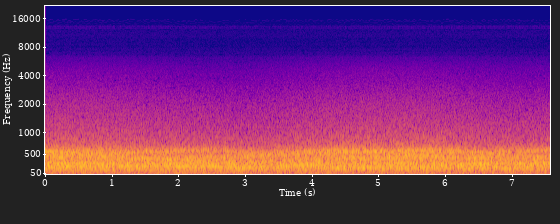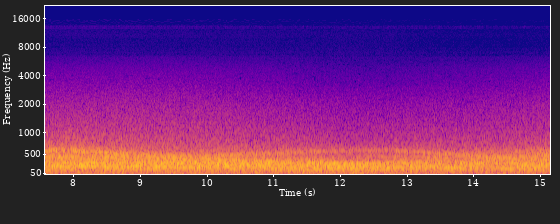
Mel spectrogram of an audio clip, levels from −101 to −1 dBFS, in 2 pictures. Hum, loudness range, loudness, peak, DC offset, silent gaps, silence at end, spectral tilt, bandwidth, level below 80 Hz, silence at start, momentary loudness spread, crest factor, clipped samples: none; 3 LU; -19 LUFS; -6 dBFS; under 0.1%; none; 0 s; -12.5 dB/octave; 4.5 kHz; -36 dBFS; 0 s; 4 LU; 12 dB; under 0.1%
